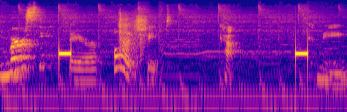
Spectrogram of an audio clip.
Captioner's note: tone beeping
